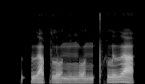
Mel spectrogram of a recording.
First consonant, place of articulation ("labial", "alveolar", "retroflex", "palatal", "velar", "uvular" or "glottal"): glottal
